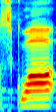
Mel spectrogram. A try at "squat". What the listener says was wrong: He doesn't pronounce his T's. Squat.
